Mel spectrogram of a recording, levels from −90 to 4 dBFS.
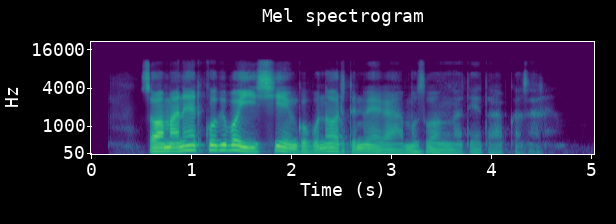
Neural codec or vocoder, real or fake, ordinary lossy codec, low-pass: codec, 24 kHz, 1.2 kbps, DualCodec; fake; none; 10.8 kHz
